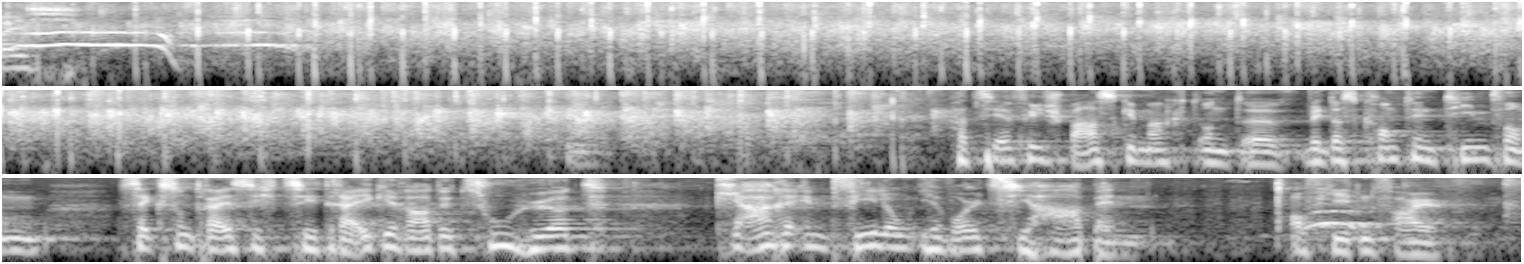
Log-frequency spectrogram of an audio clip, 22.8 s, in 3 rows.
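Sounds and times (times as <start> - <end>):
audience applause: 0.0 - 12.4
speech: 12.6 - 21.0, 21.6 - 22.5.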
